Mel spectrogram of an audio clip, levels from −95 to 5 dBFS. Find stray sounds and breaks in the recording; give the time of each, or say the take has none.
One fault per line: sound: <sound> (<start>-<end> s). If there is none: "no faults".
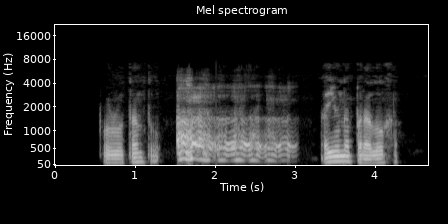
sound: cough (1.5-3.1 s)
